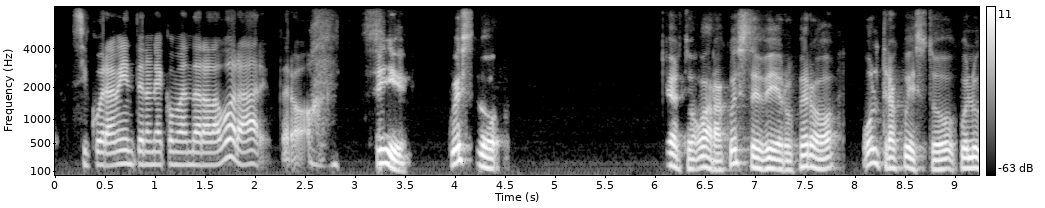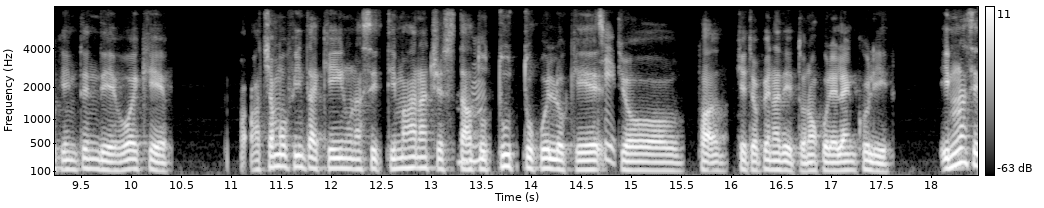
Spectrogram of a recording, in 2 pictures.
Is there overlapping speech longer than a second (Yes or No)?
No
